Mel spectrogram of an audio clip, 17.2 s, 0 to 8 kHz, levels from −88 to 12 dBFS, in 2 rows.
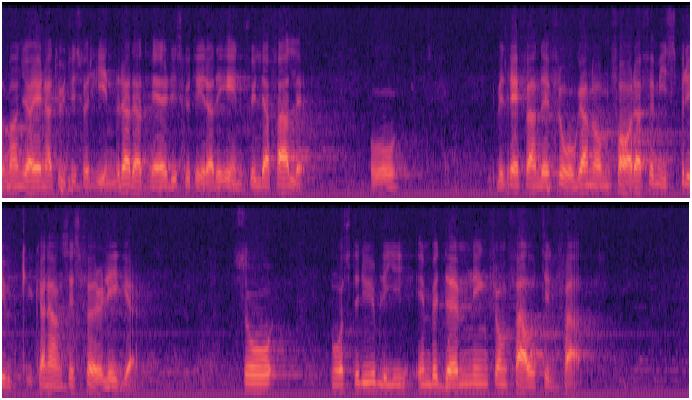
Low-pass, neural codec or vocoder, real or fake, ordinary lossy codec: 7.2 kHz; none; real; none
